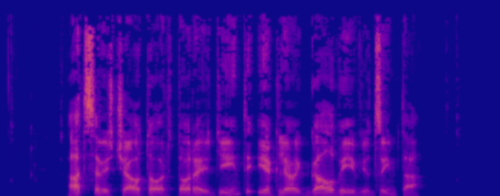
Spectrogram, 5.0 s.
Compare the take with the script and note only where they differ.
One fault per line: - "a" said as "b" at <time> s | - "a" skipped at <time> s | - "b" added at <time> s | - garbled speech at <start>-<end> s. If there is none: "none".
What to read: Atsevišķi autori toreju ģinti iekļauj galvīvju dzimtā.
none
